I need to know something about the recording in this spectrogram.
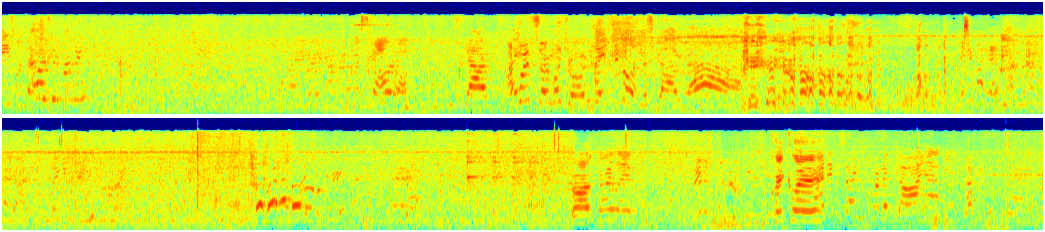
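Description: Young girls talk and laugh excitedly close by.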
